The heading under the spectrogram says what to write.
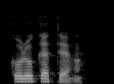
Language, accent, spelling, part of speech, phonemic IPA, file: French, France, colocataire, noun, /kɔ.lɔ.ka.tɛʁ/, LL-Q150 (fra)-colocataire.wav
- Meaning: flatmate, roommate, housemate, joint tenant, cotenant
